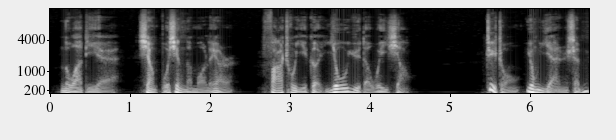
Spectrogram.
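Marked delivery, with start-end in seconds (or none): none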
